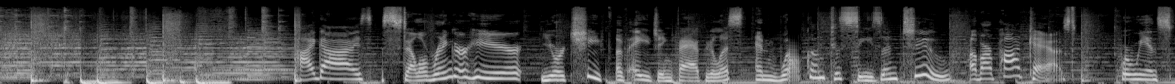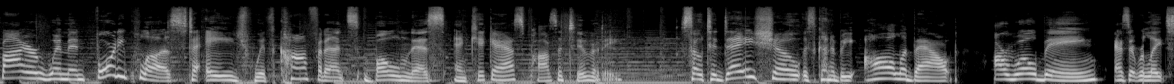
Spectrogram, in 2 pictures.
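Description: Short skips of about 20 ms occur every 4 s, at 3.30, 7.28, 11.25, 15.23, 19.21 and 23.18 s, with the two sides butted together, likely audio missing between chunks at recorder boundaries. From 7.88 to 8.95 s the sound turns coarse and muffled with dulled highs, consistent with a call bitrate drop from roughly 128 to 16 kbps before recovery.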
